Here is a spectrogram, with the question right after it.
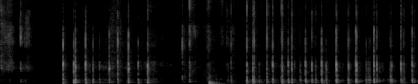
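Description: Long nails tap and scratch a small red croc-embossed leather barrel bag with dark straps as the bag is held and turned. A quick, uneven run of crisp, short taps on the leather is interspersed with faint scratching, plus one deeper thump partway through.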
